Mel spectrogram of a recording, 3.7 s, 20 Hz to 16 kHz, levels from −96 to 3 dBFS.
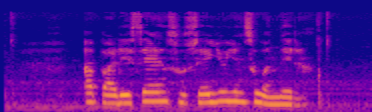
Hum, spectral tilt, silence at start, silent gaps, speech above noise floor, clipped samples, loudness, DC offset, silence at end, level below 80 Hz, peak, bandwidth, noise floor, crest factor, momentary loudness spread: none; -5.5 dB/octave; 0.85 s; none; 31 dB; under 0.1%; -28 LUFS; under 0.1%; 0.55 s; -66 dBFS; -14 dBFS; 11.5 kHz; -58 dBFS; 14 dB; 8 LU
